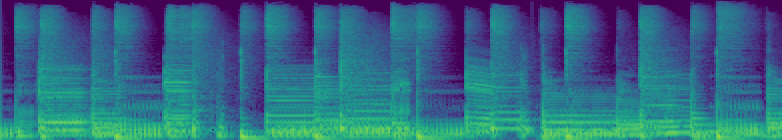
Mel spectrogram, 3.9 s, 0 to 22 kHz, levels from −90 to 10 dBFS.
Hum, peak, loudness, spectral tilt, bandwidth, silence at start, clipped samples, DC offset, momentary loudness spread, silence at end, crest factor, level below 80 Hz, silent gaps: none; -2 dBFS; -17 LUFS; -5.5 dB/octave; over 20 kHz; 0 s; under 0.1%; under 0.1%; 3 LU; 0 s; 16 dB; -24 dBFS; none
